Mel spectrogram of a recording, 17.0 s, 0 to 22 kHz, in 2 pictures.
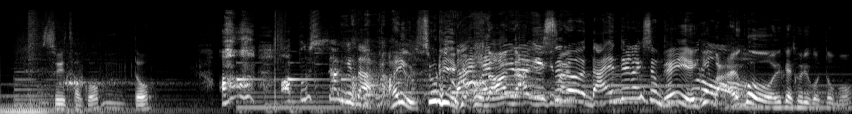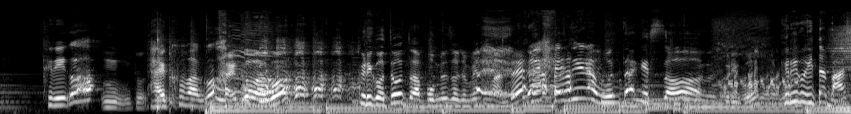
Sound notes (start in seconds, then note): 10.7 tee-hee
